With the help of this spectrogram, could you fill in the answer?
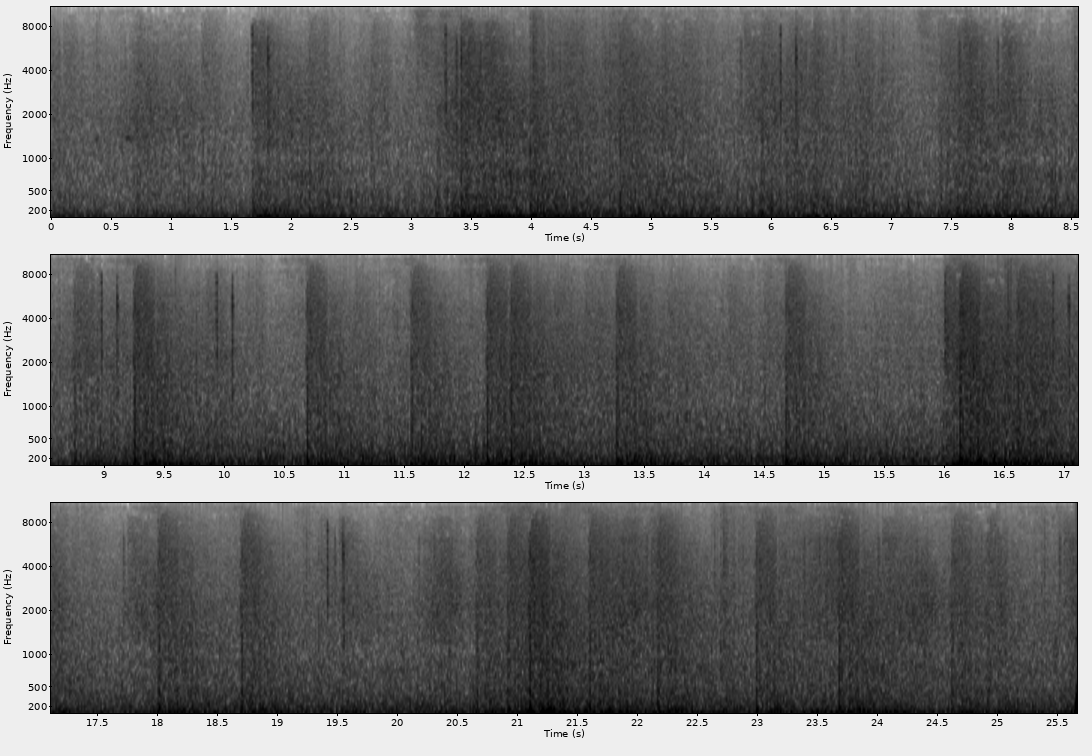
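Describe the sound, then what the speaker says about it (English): Napoleonic artillery batteries at Waterloo in Scourge of War, firing shells as repeated deep booms every second or two, some overlapping in heavier volleys, echoing across the battlefield. "Firing at lots and lots of shells at your enemies"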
